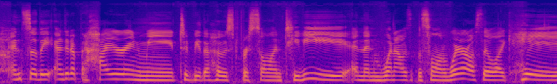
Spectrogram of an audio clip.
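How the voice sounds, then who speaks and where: A woman talks at a very fast pace in an animated tone. Her pitch is medium, with noticeable background noise behind her. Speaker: cosmetic tattoo artist and convention host. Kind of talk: casual interview chat. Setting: studio.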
